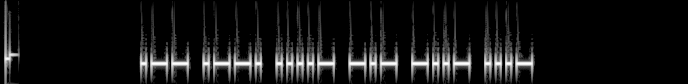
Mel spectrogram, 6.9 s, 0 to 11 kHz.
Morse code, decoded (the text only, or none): WP4KXV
